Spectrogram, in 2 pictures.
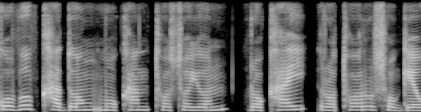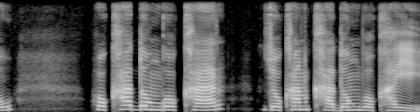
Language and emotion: Bodo, neutral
